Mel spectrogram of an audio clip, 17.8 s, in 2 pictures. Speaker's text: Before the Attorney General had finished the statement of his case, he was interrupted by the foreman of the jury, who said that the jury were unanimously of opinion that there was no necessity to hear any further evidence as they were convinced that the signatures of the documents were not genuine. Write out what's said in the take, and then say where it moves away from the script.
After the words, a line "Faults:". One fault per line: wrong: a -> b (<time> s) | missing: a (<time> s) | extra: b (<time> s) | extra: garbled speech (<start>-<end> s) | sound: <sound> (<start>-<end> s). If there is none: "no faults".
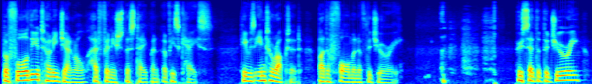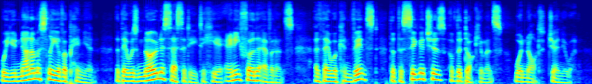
Before the Attorney General had finished the statement of his case, he was interrupted by the foreman of the jury, who said that the jury were unanimously of opinion that there was no necessity to hear any further evidence as they were convinced that the signatures of the documents were not genuine.
Faults:
sound: breath (6.4-7.5 s)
